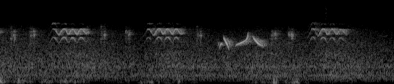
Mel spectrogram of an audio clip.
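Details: Icterine warbler singing in Västerbotten on 27 June 2021: high, varied phrases of buzzy chattering notes repeated about once a second, with a couple of clear rising and falling whistled slurs in the middle; faint low background rumble.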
